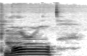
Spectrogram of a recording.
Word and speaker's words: Morrill: And the last name is Morrill. Doesn't look like it, but it's pronounced moral.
